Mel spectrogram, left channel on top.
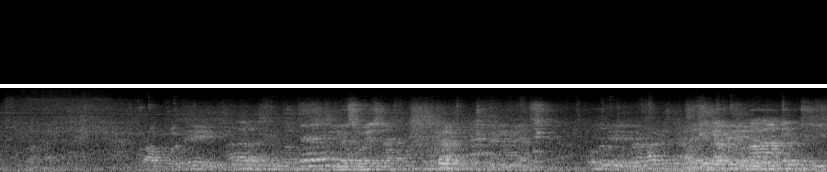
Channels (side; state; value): left; silent; digital silence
